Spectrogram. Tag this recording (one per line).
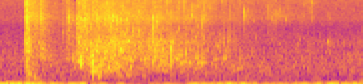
nature
splash
water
